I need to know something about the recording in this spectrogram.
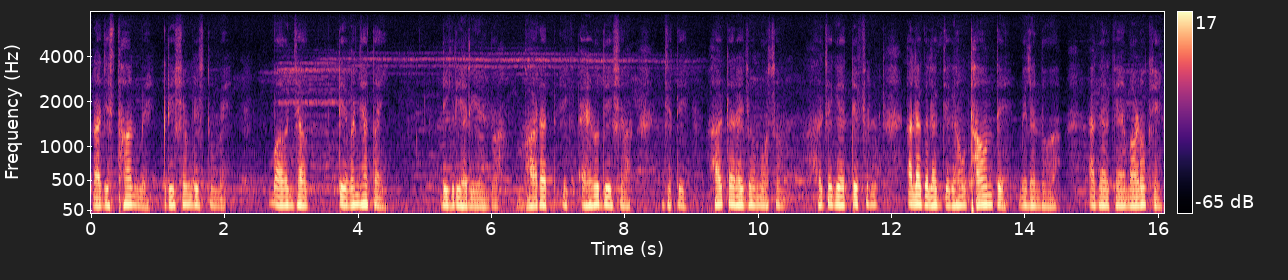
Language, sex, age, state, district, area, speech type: Sindhi, male, 45-60, Delhi, South Delhi, urban, spontaneous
